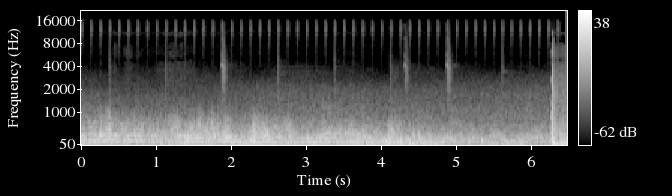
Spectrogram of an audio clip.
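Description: A steady, loud, low rumbling noise with a few faint, irregular ticks.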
